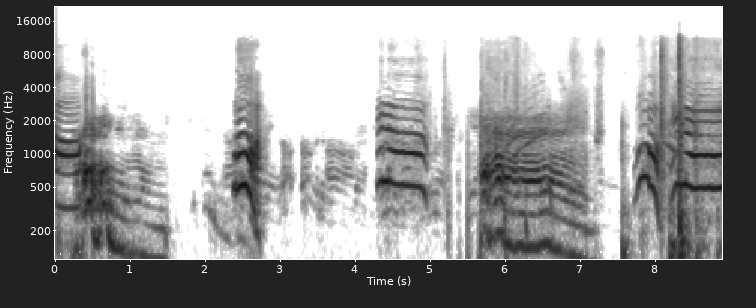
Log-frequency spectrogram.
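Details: German Shepherd playing with an electronic hedgehog toy, giving drawn-out whines and short yelping cries in separate bursts, some rising then falling, with a person speaking nearby.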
